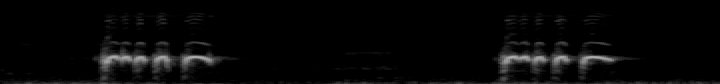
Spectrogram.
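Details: Local female zebra dove, used to provoke silent males into singing: two cooing phrases, each of four quick soft coos ending in a longer drawn-out note, about two seconds apart, with faint low rumble between.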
